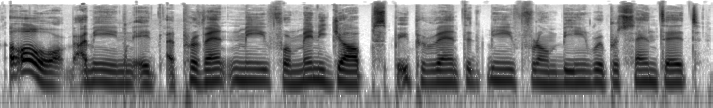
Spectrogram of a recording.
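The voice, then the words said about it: Latina accent in English. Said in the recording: “Being a Latina ... you have an accent ... your accent was a quote-unquote problem”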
